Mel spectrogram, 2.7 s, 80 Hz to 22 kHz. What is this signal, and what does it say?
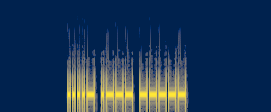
Morse code, heard as a keyed tone, about 50 wpm, 700 Hz. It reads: 4J0
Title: Callsign Prefixes for Top 100 DXCC - 50wpm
